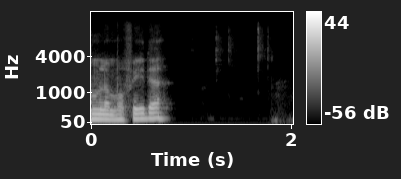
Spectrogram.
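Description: A voice speaking briefly in the first second, followed by a few faint, short clicks.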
